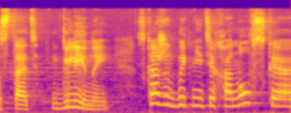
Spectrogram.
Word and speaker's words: Тихановская: Давайте говорить «Тихановска», а не «Тихановская». На польский манер давайте будем произносить.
